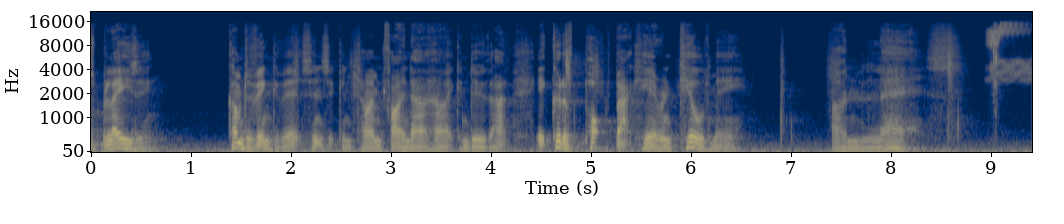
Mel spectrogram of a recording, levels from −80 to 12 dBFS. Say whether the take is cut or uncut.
cut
